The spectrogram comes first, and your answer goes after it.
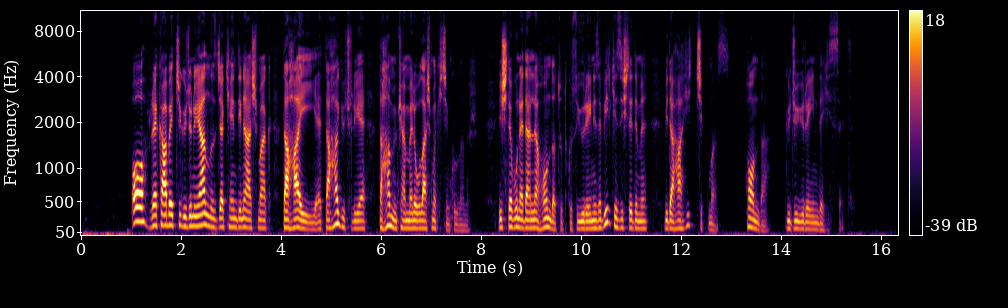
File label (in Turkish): REKLAM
